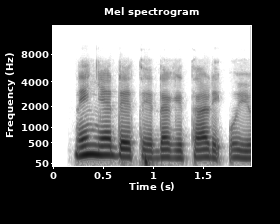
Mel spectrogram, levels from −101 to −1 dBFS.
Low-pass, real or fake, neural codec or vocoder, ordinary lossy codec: 7.2 kHz; real; none; Opus, 24 kbps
